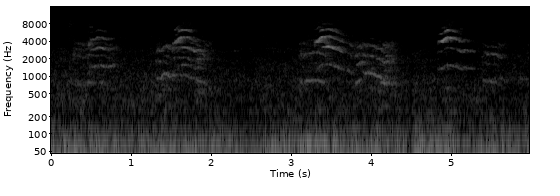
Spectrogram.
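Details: Kittens mewing after drinking formula while having their backs patted to burp them; several high, wavering mews with arched, harmonic-rich shapes, about four calls spread over six seconds, over a low indoor rumble.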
